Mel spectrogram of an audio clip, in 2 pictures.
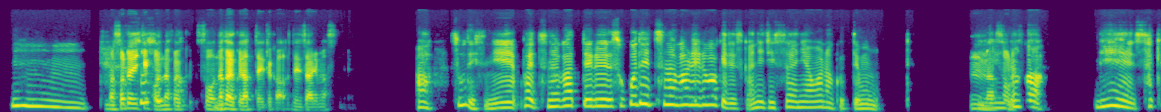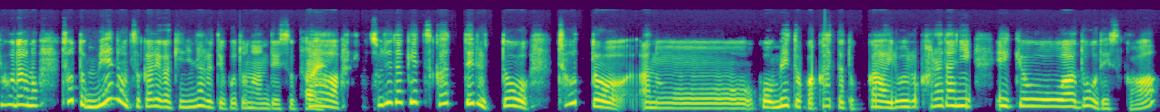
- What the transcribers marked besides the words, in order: other background noise
- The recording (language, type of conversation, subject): Japanese, podcast, スマホと上手に付き合うために、普段どんな工夫をしていますか？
